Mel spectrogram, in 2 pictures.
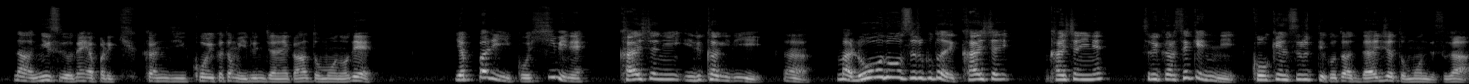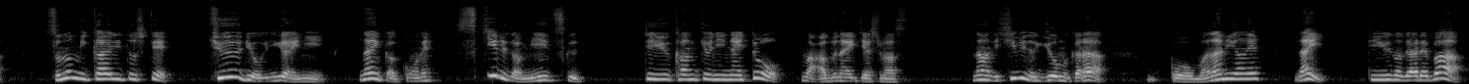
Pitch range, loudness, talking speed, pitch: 155-255 Hz, -28 LUFS, 350 characters per minute, 215 Hz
